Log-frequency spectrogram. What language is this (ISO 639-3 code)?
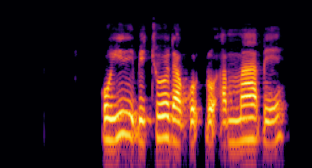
fub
